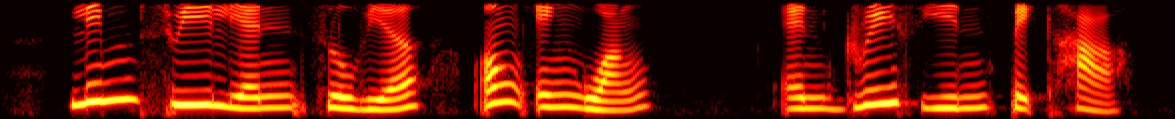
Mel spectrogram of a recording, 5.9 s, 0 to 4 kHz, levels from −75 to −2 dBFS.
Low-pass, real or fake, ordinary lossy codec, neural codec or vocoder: 3.6 kHz; real; none; none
